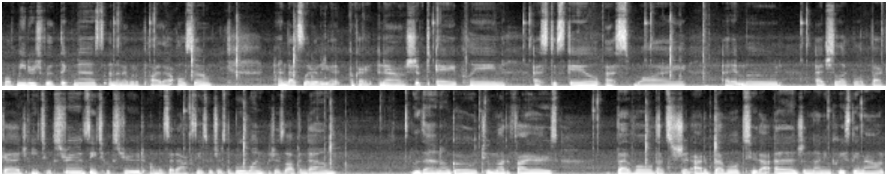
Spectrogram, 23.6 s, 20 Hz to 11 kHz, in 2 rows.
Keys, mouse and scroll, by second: 1.5-4.4 drag, 4.4 middle click, 5.0 shift+a, 8.4 s, 9.0-12.6 middle drag, 12.6 e, 20.2-23.5 drag.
